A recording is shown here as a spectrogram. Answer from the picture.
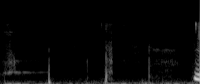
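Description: Near quiet: soft breath-like sound with a few faint clicks about half a second apart, no words.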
